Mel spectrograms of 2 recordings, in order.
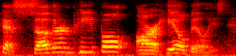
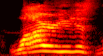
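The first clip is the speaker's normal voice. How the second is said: exasperated question; 7 semitones higher, 6 dB louder than usual. Retold or imitated. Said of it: "I'm just like".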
